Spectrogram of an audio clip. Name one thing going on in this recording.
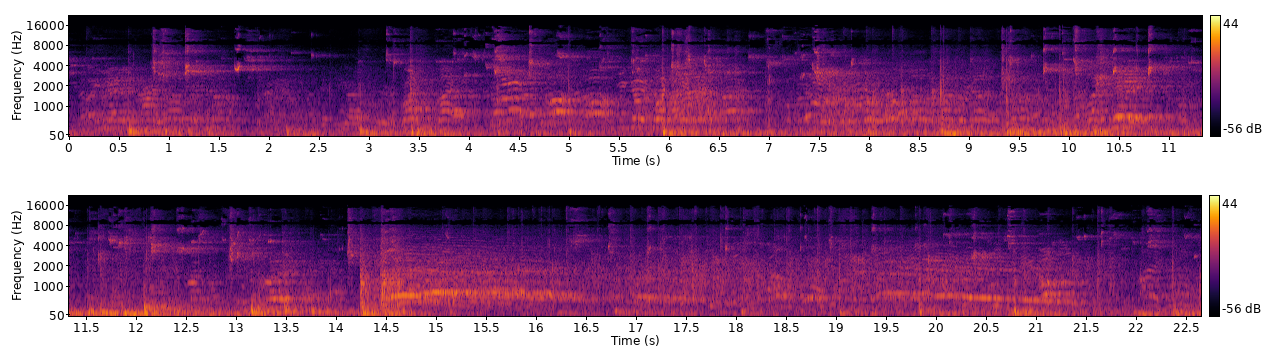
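Young players shout to each other across the court.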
